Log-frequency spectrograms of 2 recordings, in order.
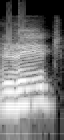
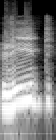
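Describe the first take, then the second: First: The vowel is short, as in 'red'. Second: The vowel is long, as in 'reed'. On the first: "উচ্চারণটা হয় রিডের জায়গায় রেড" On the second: "রিডের জায়গায়"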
